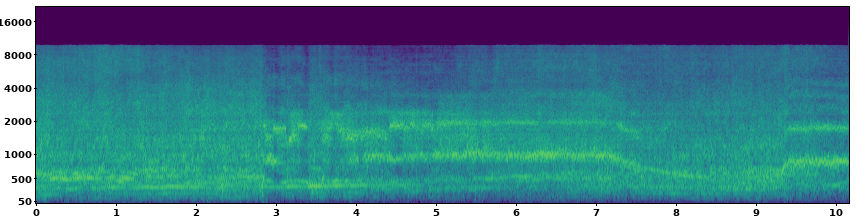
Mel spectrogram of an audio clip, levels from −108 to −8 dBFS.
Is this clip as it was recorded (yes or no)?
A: no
